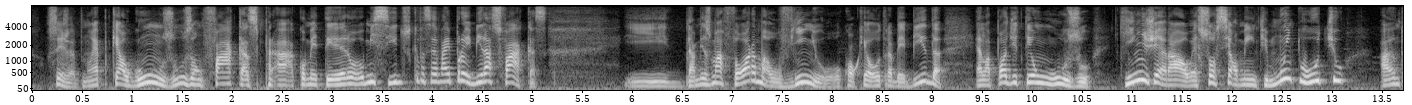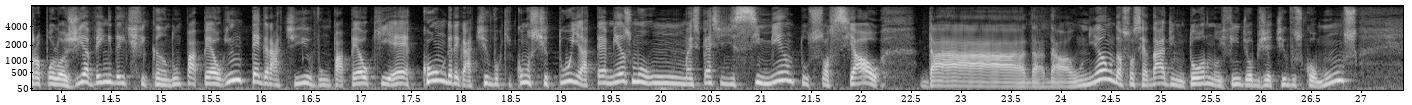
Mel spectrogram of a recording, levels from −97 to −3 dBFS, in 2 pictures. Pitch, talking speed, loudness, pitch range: 170 Hz, 160 wpm, -22 LUFS, 145-200 Hz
